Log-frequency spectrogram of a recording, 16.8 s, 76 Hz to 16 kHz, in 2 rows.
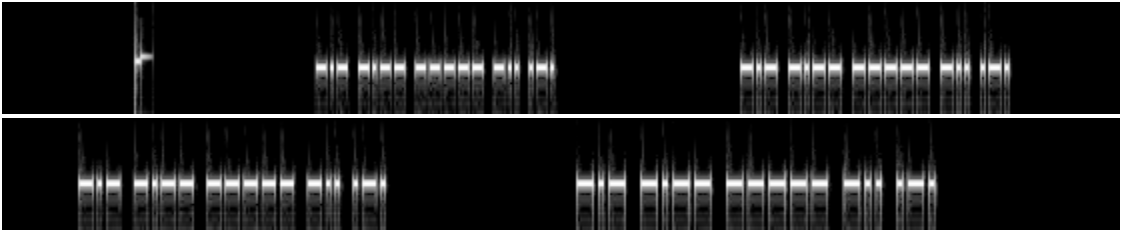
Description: Morse code, heard as a keyed tone, about 39 wpm, 700 Hz. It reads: KY0DR KY0DR KY0DR KY0DR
